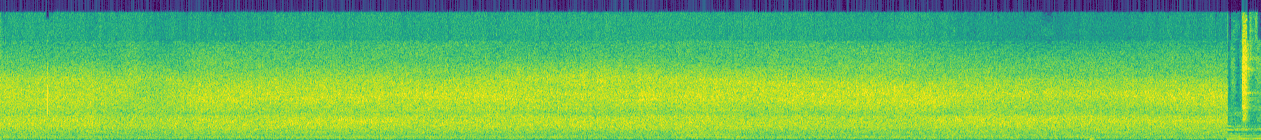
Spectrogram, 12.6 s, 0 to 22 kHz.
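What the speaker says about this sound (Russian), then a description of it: "Водопад 7 красавиц. Габалинский район." Seven Beauties waterfall in the Gabala district of Azerbaijan, in the mountains, roars as a loud, steady, broadband rush of falling water heard close and alone throughout.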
